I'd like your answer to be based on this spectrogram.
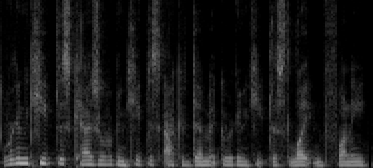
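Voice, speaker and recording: A woman hosting her own podcast in casual solo commentary, talking in a chatty, self-deprecating way with a deliberately monotone delivery and some mild swearing. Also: sits low. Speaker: podcast host.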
